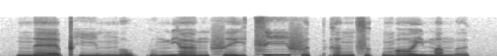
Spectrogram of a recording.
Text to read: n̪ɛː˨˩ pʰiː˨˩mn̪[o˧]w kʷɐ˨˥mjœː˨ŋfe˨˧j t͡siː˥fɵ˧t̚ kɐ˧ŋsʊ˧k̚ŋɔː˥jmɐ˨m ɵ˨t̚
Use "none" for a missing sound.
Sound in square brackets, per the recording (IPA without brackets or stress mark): o˨˩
